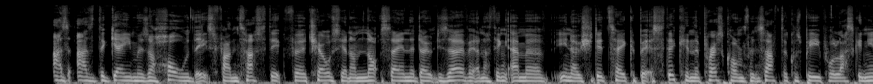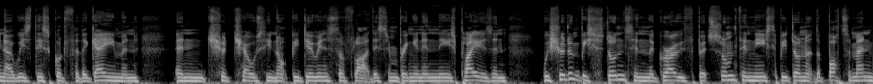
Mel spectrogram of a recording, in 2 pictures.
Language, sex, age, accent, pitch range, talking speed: English, female, 20-39, British, 160-180 Hz, 275 wpm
